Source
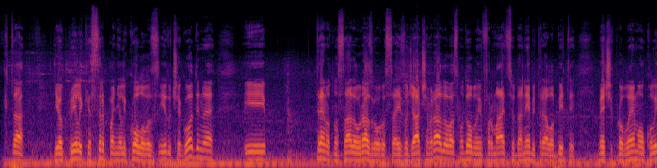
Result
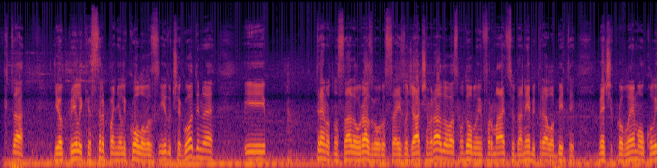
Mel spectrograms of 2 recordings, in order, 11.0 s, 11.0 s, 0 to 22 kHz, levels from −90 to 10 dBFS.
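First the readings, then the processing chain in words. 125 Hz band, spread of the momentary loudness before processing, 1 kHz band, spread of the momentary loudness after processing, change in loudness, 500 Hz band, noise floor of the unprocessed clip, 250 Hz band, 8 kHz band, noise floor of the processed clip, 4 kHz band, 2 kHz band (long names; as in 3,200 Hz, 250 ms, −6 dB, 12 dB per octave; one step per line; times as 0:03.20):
+7.5 dB, 13 LU, +7.5 dB, 13 LU, +7.0 dB, +7.5 dB, −40 dBFS, +7.5 dB, +7.5 dB, −32 dBFS, +6.0 dB, +3.0 dB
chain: surface crackle 86 per second −37 dBFS
parametric band 2,400 Hz −14 dB 0.24 octaves
level +7.5 dB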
